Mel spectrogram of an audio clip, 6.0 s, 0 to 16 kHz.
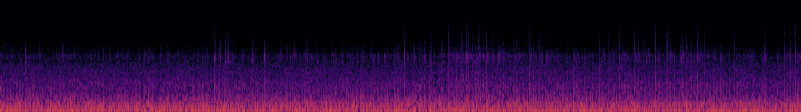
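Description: Falcon 9 first stage's nine Merlin engines firing during ascent: a steady deep rumble with faint crackling ticks over it.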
